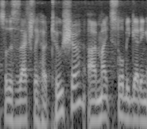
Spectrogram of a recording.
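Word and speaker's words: Hattuša: makes a sure sound so this is actually hatusha i might still be getting it wrong and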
